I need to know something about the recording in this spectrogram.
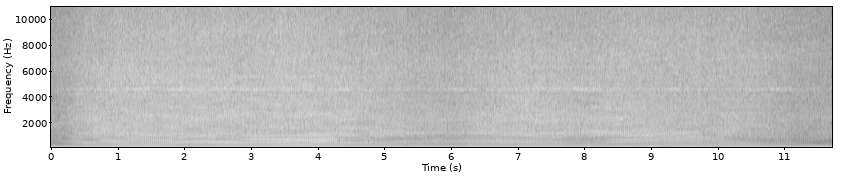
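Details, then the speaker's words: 1995 Honda Civic Si with engine swap, just started after ignition timing set to about 18 degrees: uneven, lumpy, stumbling revs with a raspy edge from a leaking exhaust; sounds misfiring, check-engine light on. "that sounds awful don't yeah well the exhaust is uh leaking but it kind of sounds like it's misfired"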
